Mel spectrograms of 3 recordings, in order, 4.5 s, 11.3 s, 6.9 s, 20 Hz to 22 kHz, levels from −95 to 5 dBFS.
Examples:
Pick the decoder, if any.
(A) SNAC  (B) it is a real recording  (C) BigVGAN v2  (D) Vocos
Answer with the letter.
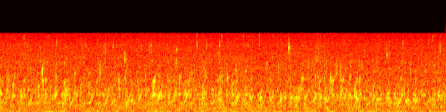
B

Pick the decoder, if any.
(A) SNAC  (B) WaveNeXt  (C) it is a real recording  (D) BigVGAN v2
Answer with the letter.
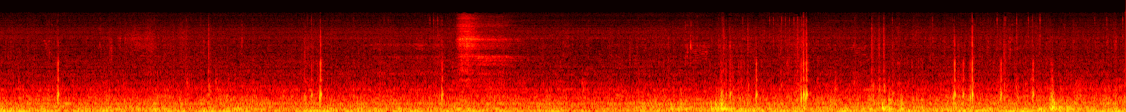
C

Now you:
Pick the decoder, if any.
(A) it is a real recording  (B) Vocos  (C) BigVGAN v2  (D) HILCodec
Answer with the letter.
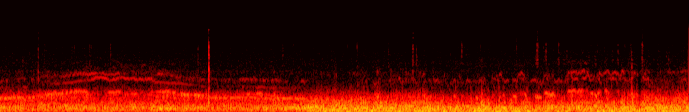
A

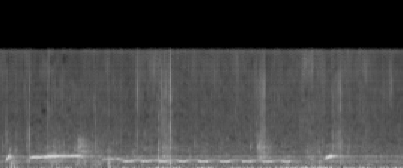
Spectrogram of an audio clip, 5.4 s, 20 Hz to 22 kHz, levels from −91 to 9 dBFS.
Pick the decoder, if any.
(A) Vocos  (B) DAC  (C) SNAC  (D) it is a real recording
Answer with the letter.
A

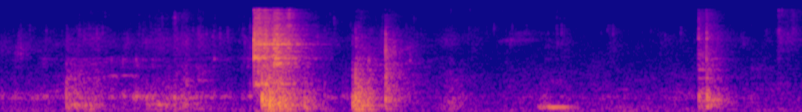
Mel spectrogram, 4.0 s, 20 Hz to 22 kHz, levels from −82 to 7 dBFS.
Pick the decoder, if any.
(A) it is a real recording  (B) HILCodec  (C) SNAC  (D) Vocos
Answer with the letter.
A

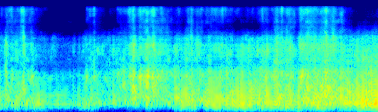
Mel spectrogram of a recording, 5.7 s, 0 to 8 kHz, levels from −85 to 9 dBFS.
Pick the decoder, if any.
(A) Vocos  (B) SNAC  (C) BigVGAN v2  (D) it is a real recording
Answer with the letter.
A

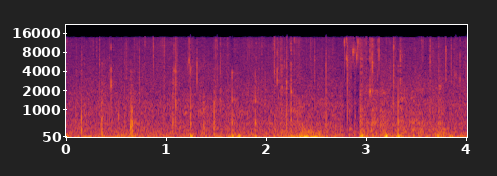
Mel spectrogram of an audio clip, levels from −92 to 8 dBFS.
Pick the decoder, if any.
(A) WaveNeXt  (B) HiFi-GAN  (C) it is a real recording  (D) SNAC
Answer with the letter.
C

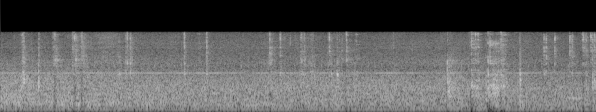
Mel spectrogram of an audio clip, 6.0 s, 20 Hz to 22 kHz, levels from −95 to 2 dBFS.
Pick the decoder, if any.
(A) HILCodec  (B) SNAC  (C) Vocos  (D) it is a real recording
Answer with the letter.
D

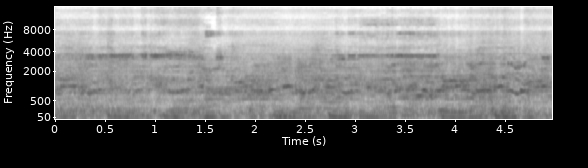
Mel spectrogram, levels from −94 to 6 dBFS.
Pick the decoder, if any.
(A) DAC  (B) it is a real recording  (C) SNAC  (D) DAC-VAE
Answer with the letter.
C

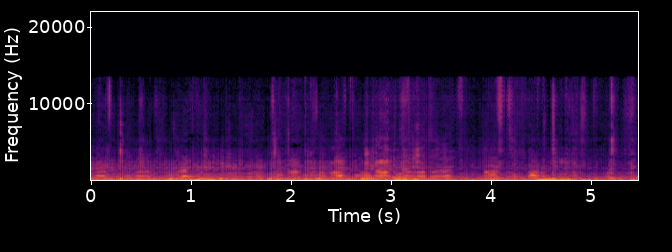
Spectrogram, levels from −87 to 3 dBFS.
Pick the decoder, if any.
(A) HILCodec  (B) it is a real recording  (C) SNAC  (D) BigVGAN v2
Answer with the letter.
D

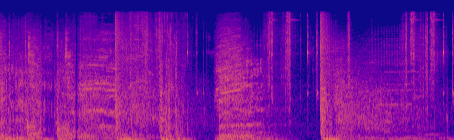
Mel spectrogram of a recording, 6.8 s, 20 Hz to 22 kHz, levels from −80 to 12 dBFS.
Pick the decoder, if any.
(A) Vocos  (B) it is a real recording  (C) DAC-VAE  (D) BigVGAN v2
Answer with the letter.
B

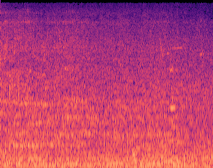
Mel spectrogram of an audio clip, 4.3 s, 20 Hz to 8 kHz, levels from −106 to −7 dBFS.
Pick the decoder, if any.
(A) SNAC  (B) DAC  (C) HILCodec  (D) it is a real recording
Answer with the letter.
D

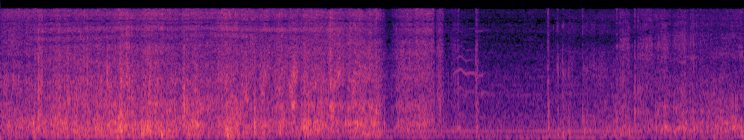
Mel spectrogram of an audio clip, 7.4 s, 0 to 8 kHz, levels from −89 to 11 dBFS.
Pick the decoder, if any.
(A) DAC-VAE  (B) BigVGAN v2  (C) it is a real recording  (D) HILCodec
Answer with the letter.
C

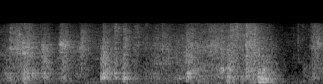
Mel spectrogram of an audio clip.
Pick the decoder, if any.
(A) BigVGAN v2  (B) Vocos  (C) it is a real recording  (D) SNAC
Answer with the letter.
C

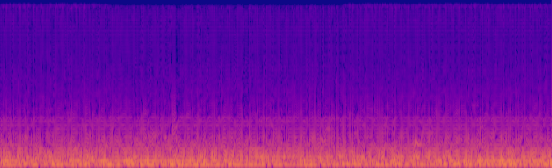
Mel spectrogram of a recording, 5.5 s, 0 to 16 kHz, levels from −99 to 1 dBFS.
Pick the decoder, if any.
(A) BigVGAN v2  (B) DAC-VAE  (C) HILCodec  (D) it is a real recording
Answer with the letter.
A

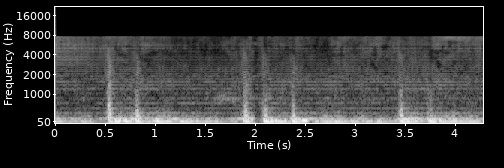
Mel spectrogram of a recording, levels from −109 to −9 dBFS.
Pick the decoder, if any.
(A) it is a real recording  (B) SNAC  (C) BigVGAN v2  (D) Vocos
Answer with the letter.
C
